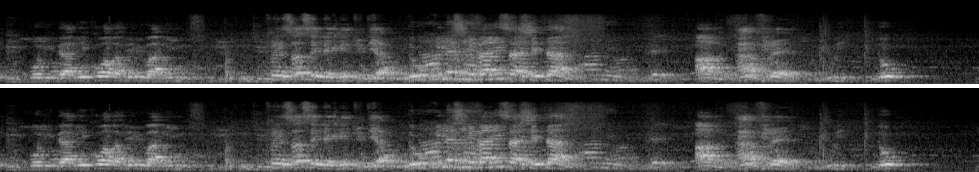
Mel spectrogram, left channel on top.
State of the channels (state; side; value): normal; both; correlation 0.49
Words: poligami kwa babibi wa mingi. Frère, ça c'est l'église du diable. Ndugu, ile si kanisa ya shetani. Amen. Hein, frère? Ndugu,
